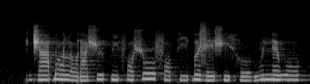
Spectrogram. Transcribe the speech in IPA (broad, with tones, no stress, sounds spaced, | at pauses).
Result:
d͡ʒ aː˦ ɓ ɔ˦ l ɔ˨ ɾ a˨ ʃ ɨ˧ p ĩ˨˦ f ɔ˧ ʃ oː˦ f ɔ˨ k i˨ ɓ ə˦˨ z e˨˦ ʃ ĩ˨ h oː˨ ɡʷ ĩ˦ n ɛ˦ w oː˧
